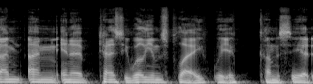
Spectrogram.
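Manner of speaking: plain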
